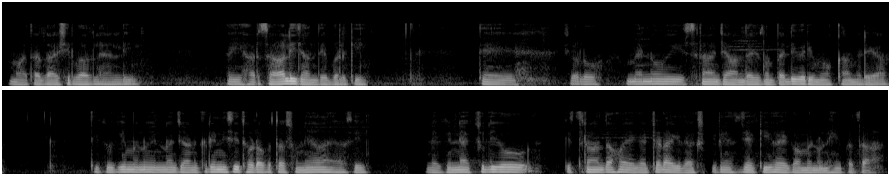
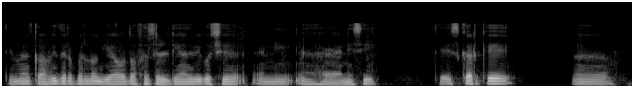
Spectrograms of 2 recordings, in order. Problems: background sounds at intervals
